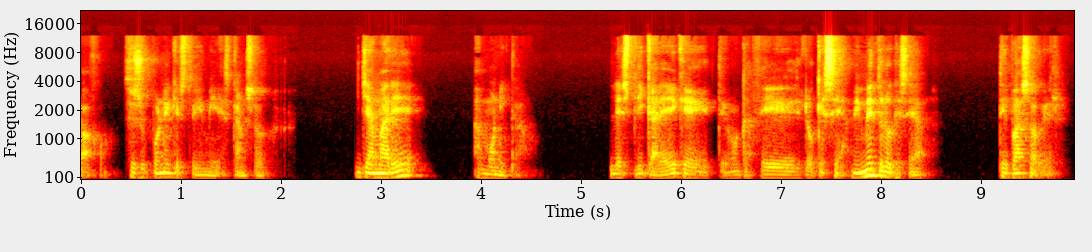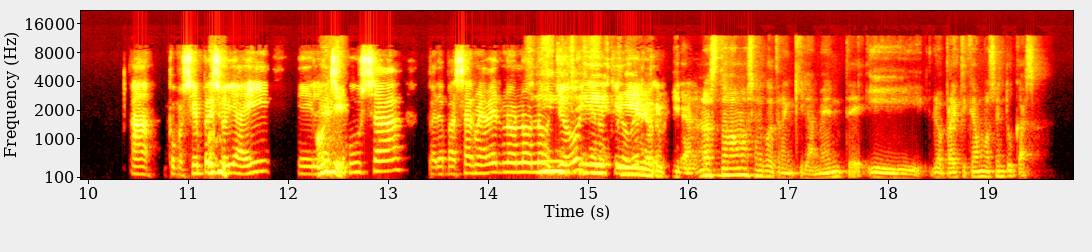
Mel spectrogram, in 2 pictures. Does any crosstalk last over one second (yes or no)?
yes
